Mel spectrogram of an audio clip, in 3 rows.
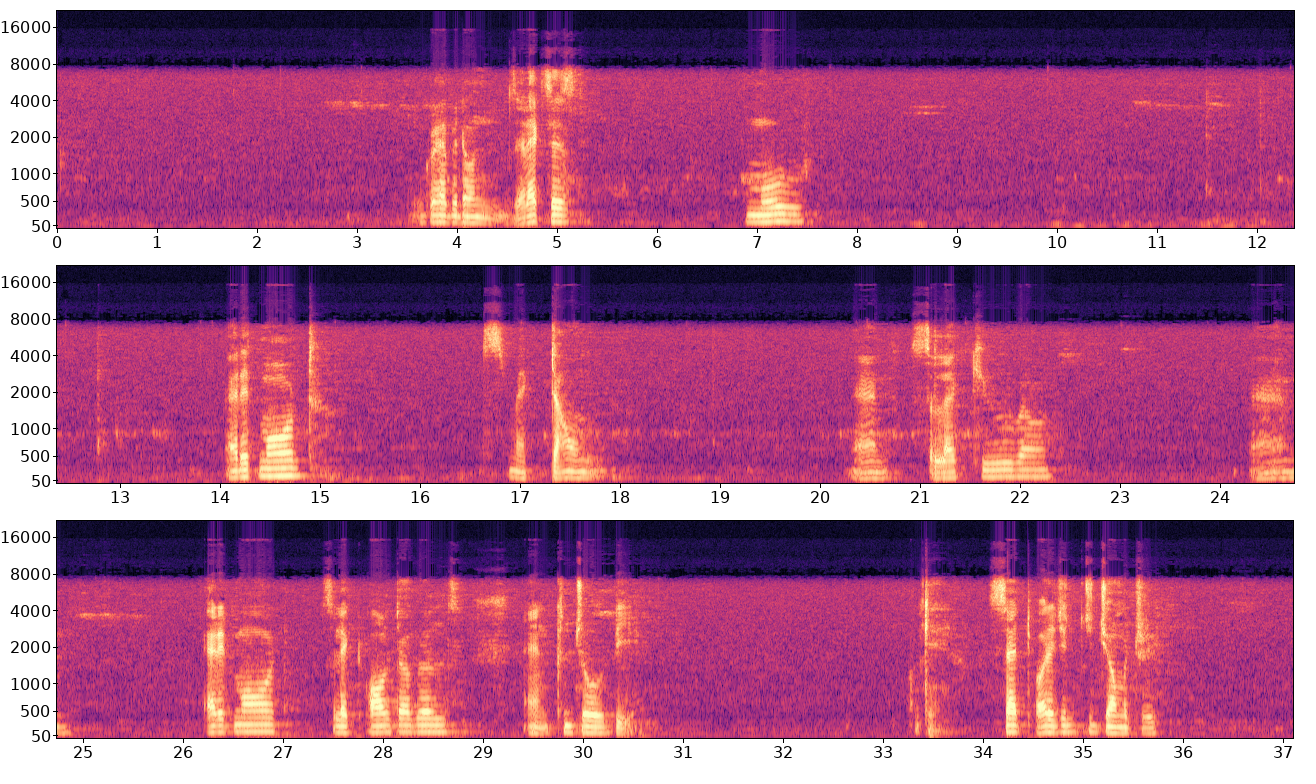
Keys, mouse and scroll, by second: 0.6 click, 1.6 b, 3.0-5.2 drag, 5.2 Tab, 6.4 click, 7.7-10.2 drag, 10.2-11.4 scroll up 3, 11.4 Tab, 12.0 Tab, 12.3 click, 12.7 Tab, 13.2-13.8 scroll down 2, 13.8 click, 14.8 b, 16.9-18.9 drag, 18.9 Tab, 20.3 click, 21.4-23.9 drag, 25.1 click, 26.3 Tab, 27.0 a, 27.9 a, 29.5 ctrl+b, 30.8 Tab, 31.6 click, 33.6-37.1 drag.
